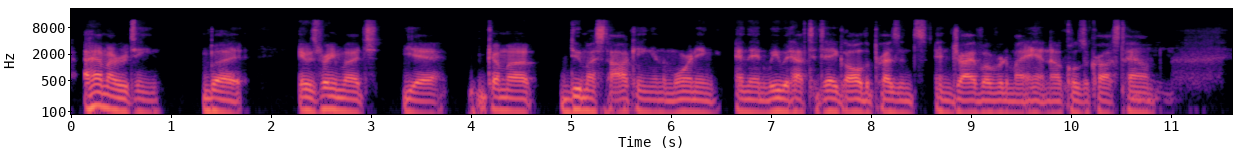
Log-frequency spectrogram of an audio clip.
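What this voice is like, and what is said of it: Hoarse, fading voice. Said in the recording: “Excuse me, losing my voice.”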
